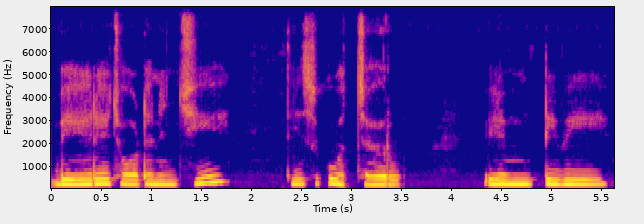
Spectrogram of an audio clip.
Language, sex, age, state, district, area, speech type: Telugu, female, 18-30, Andhra Pradesh, Krishna, rural, spontaneous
